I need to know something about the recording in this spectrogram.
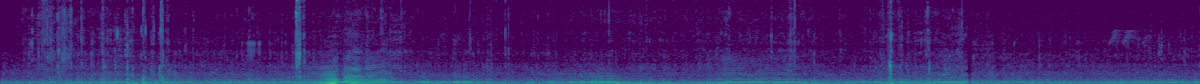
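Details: Busy wasps at a nest, heard up close: a continuous low buzzing drone, with a few individual wasps passing nearby whose hum briefly rises and falls in pitch.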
